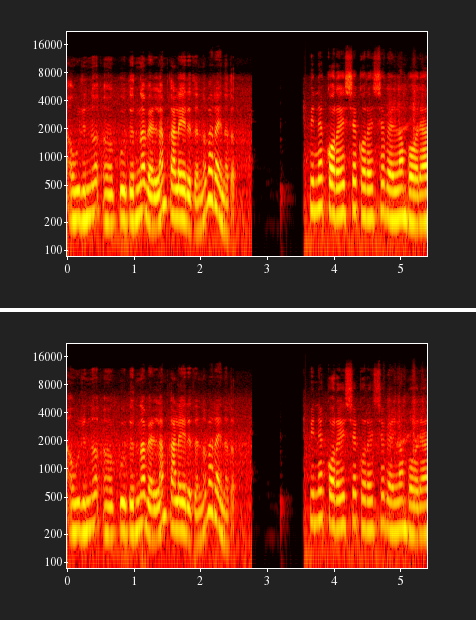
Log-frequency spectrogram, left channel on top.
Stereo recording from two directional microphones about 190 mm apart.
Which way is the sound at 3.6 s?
15° left (ahead or behind).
